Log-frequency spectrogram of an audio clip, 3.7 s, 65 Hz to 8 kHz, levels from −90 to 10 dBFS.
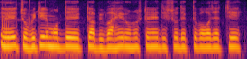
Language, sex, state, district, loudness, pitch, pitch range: Bengali, male, Assam, Hailakandi, -14 LUFS, 185 Hz, 180-190 Hz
